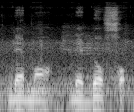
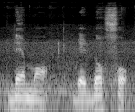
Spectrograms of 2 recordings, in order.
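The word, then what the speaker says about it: Domodedovo: It is very hard to pronounce it, but I had to pronounce it as Demodedefo. Let me repeat. Demo the dofo.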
